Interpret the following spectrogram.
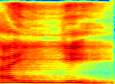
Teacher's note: Ya tasydid dibaca dengan naber, jadi nggak perlu ditahan ya. Naber itu menaikkan intonasi suara kita. Ayyi. Jadi kalau sebelumnya tidak ada tanwin atau non sukun jangan ditahan.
